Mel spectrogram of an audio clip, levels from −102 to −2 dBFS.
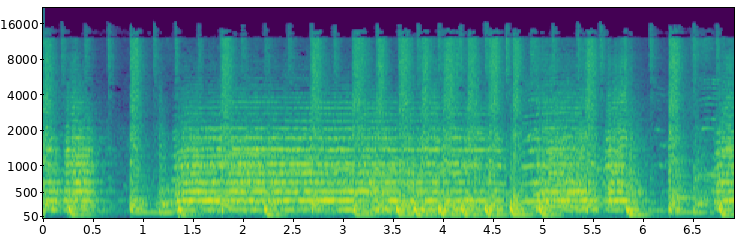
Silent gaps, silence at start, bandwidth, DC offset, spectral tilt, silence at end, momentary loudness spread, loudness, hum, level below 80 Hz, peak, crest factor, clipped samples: none; 0 s; 16 kHz; under 0.1%; -5.5 dB/octave; 0 s; 7 LU; -14 LUFS; none; -34 dBFS; -2 dBFS; 10 dB; under 0.1%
